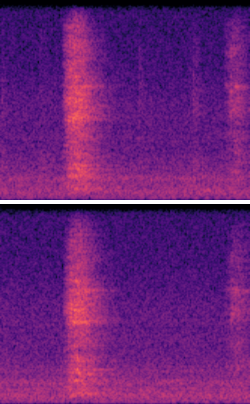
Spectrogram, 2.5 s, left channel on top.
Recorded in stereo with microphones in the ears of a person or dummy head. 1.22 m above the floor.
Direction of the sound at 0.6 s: 85° left.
